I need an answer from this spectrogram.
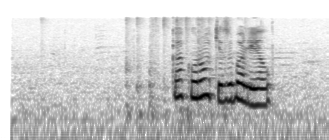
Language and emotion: Russian, sad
